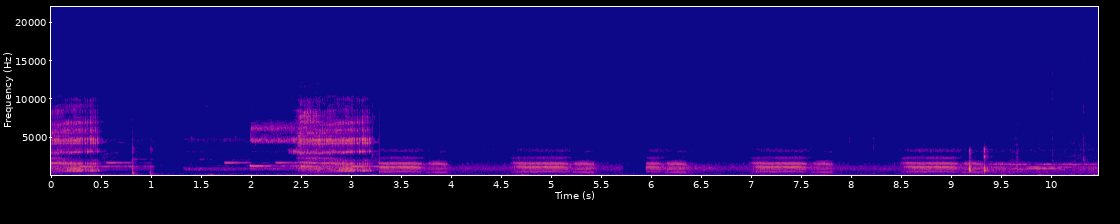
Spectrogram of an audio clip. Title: Burps compilation 50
